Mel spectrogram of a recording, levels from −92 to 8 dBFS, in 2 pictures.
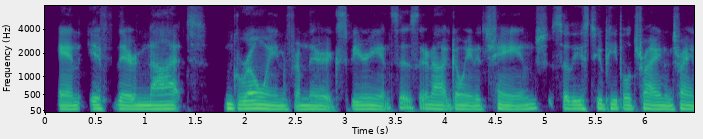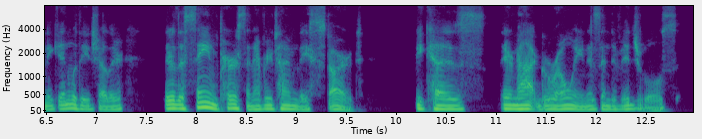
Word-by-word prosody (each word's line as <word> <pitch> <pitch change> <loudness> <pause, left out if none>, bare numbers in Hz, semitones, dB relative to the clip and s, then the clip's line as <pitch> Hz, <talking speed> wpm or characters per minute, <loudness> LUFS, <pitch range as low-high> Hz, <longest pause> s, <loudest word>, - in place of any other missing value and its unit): and 95 +1 +1
if 100 -2 -2
they're 100 -2 +1
not 100 0 +1 0.4
growing 105 -3 +3
from 95 +1 -2
their 95 -2 0
experiences, 90 -5 -3
they're 105 - -3
not 100 -3 0
going 100 -3 -1
to 90 - -1
change, 100 +3 -2
so 110 - -4
these 105 -1 0
2 115 - -2
people 105 -2 -1
trying 95 -1 0
and 90 - 0
trying 100 -4 0
again 100 +4 0
with 105 -5 +2
each 90 +1 -4
other, 80 +3 -2 0.4
they're 110 +1 +6
the 110 - +5
same 140 +3 +5
person 110 -7 +1
every 95 +2 +1
time 95 -1 +1
they 80 - -3
start 85 -5 -3 0.5
because 95 -2 0
they're 105 -1 +4
not 100 -3 +4
growing 90 -2 +1
as 90 +1 -3
individuals. 90 -6 -3
95 Hz, 175 wpm, -24 LUFS, 90-105 Hz, 0.5 s, they're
